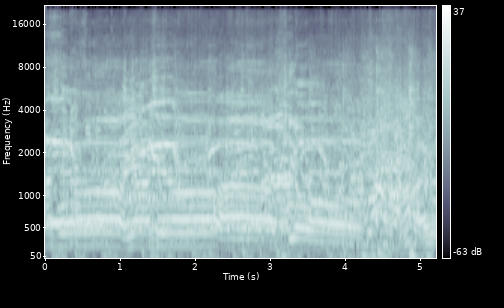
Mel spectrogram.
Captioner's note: laughing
